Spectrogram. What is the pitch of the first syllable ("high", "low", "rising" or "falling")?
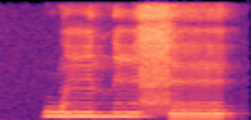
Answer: high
